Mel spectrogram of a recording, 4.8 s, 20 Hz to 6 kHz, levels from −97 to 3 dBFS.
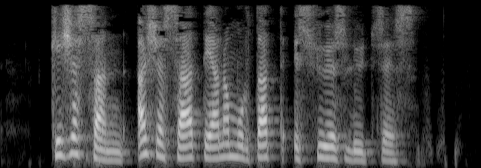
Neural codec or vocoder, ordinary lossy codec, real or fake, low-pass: none; MP3, 32 kbps; real; 5.4 kHz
